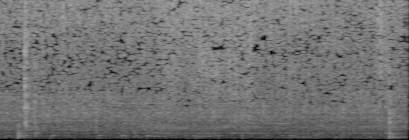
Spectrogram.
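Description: Chicken in a thick sweet-soy spice sauce sizzling and bubbling steadily in a nonstick grill pan on low heat. There is a sharp knock of the spatula against the pan near the start and another near the end as the chicken is turned.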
